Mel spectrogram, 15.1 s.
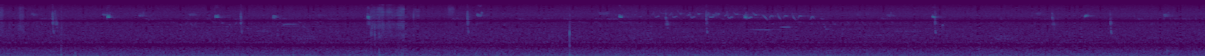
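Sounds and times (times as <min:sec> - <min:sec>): low background hiss: 0:00.0 - 0:15.0.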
